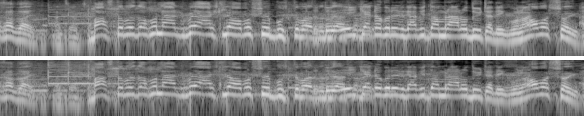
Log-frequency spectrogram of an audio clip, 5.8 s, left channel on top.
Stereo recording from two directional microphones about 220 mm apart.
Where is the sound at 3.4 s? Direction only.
45° left (ahead or behind).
